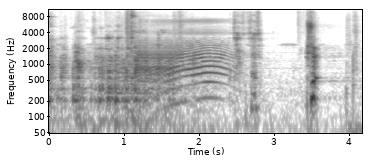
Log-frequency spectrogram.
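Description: A person's long wordless vocal sound, rising and then falling in pitch, lasting about a second and a half. A single sharp knock follows a second later and is the loudest moment.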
